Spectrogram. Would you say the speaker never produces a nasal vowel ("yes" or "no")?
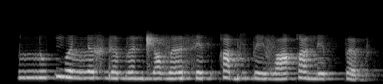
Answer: yes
